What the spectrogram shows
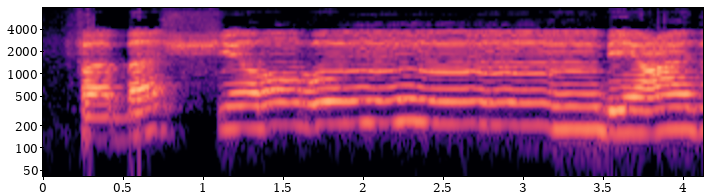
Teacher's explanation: Kemudian kita akan wakafkan di ba sehingga posisi mad asli ini berubah menjadi mad arim lis sukun. Kita akan baca panjang boleh sampai 6 harakat.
